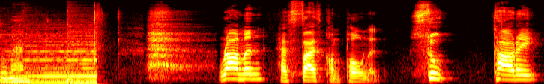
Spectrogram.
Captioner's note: deep sigh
